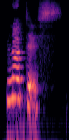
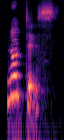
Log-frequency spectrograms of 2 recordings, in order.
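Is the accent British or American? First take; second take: British; British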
